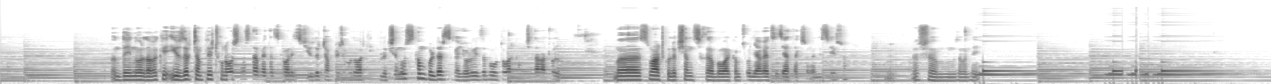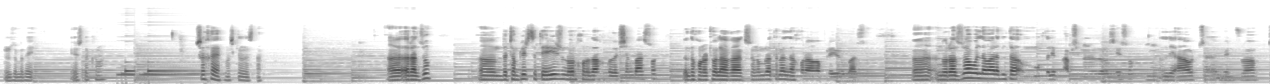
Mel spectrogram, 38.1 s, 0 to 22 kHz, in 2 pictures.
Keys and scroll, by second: 14.6 alt+BackSpace, 18.2 ctrl+BackSpace, 19.6 Return, 20.8 alt+BackSpace.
